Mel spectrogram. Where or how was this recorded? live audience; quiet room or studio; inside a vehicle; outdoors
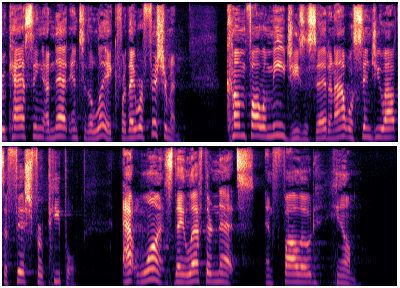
live audience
